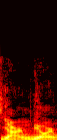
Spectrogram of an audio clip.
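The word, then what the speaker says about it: Jarnbjorn: son back he gets his old axe yarn bjorn which is fun to say uh that's how you say it thor is fine don't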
